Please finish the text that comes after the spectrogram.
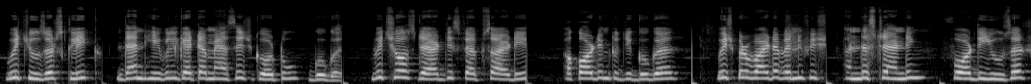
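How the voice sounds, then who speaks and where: A woman's voice: high voice, fairly even intonation, normal speed, fairly bright tone, rough recording. A woman narrates a coding tutorial in a careful, instructional way, with phrasing. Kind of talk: scripted screen-recorded tutorial narration.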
